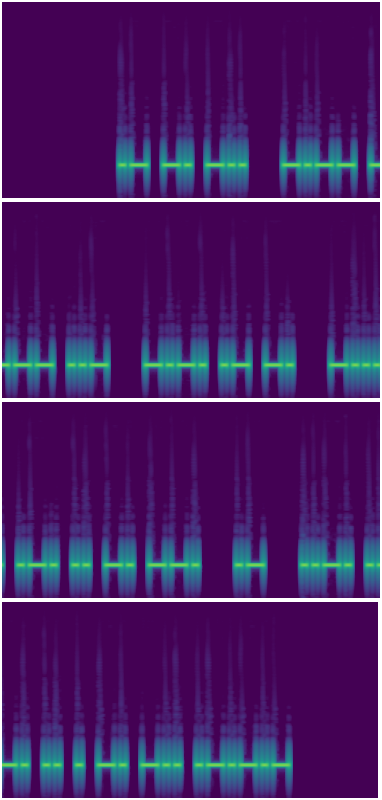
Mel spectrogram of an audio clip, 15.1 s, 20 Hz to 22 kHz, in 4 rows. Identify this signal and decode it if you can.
Morse code, heard as a keyed tone, about 21 wpm, 700 Hz. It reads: AND YOU CAN BRING A FRIEND.
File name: practice / 22wpm / Sentences with 2-Word Phrases - 22wpm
